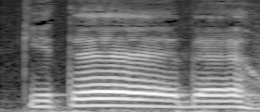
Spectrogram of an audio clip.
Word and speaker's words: كتابه: شوف لاحظ كلمة كتابه بعد الهاء المربوطة، في عندي واو صغيرة في بجوارها، يعني أنطق الضمة دي واو. كتابه.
